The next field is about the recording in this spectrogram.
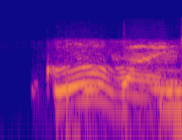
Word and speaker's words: Glühwein: Glühwein.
